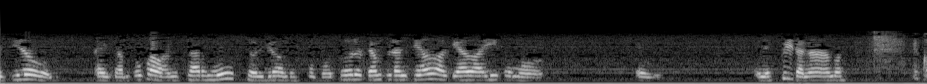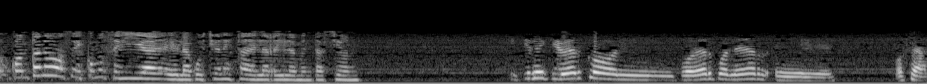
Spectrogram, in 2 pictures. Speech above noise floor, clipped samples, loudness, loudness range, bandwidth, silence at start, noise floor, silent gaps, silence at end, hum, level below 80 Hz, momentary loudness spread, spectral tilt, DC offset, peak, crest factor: 28 dB; under 0.1%; -18 LUFS; 6 LU; 5 kHz; 0 s; -46 dBFS; none; 0 s; none; -54 dBFS; 13 LU; -7.5 dB/octave; 4%; -4 dBFS; 16 dB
